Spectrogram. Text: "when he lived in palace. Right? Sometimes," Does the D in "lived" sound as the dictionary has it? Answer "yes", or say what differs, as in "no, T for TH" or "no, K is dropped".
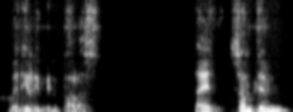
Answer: no, D is dropped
